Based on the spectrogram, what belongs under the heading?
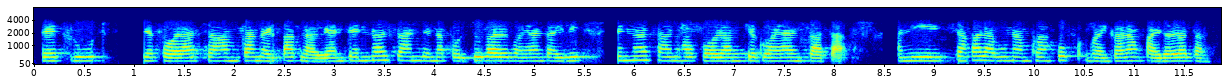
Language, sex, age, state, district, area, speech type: Goan Konkani, female, 18-30, Goa, Salcete, rural, conversation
